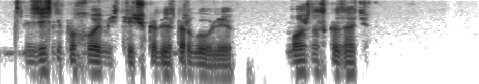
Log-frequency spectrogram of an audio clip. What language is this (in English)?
Russian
